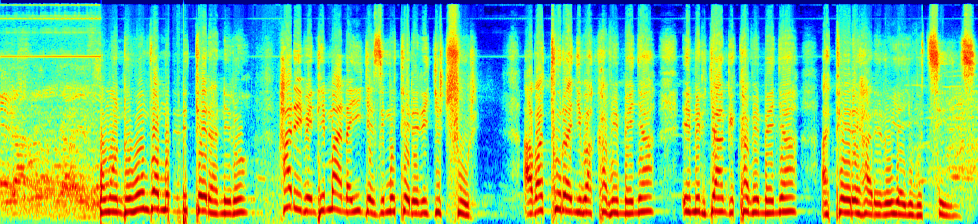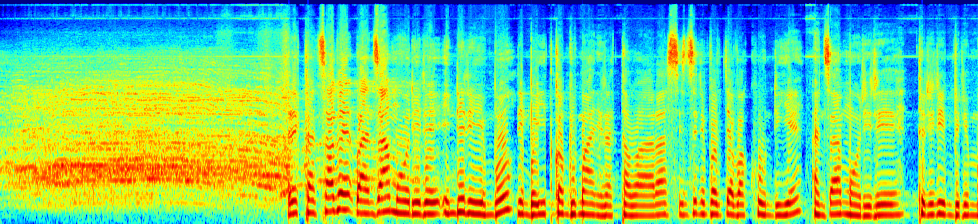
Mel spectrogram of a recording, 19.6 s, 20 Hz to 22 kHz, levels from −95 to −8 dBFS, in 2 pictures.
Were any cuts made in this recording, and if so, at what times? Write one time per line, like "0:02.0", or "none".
0:14.9
0:17.8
